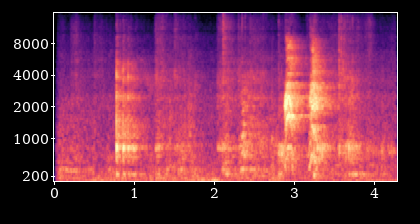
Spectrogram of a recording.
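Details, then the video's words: Lhasa Apso puppy barking for the first time while playing with a rolling box; a few short, sharp, high yaps come in scattered bursts over a faint background hum. "Lhasa apso puppy playing with rolling box and barking for the first time"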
